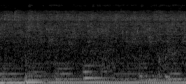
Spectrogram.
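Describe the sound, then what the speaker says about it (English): Warm water runs from a kitchen tap in a steady, close, continuous stream for the whole short stretch, with no voices over it. "should have my warm water already running."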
